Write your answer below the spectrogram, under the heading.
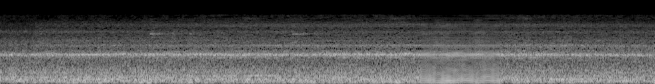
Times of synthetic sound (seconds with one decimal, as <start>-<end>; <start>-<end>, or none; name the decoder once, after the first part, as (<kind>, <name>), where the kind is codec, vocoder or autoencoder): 4.2-5.0 (vocoder, Vocos)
